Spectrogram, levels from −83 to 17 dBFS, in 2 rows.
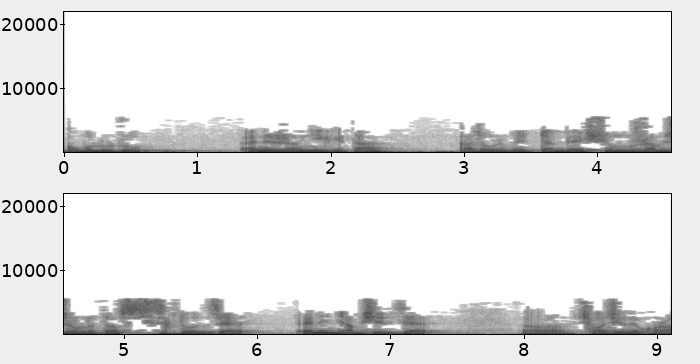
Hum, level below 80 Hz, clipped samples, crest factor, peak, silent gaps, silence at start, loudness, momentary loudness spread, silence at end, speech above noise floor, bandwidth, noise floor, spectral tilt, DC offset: none; -26 dBFS; under 0.1%; 14 dB; 0 dBFS; none; 0 s; -14 LUFS; 14 LU; 0 s; 22 dB; 5.8 kHz; -35 dBFS; -11.5 dB/octave; under 0.1%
